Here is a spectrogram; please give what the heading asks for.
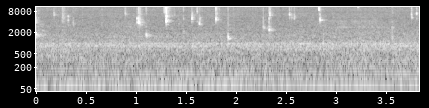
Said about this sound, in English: Just let it drip.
